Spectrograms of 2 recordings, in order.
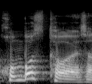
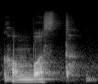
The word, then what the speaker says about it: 컨버스터: 그 다음 동그라미 3번에 보시면 콤버스터에서 나오네요. 요게 콤버스터라고 나오는데 사실 영어 발음은 원래 컨버스터입니다. 컨버스터.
